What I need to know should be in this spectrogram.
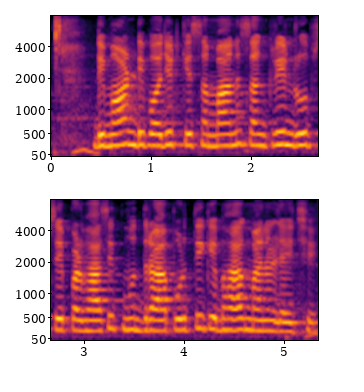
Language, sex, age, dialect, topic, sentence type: Magahi, male, 18-24, Western, banking, statement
